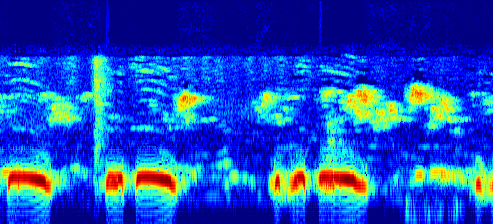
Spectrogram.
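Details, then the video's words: Kept Malaysian spotted dove cooing: mellow arched coos, some preceded by a quick stuttered note, spaced unevenly over a few seconds, with soft chirps and twitters from other birds in the background. "Cu Gáy Malaysia Căng Lửa, Chơi Từ Sáng Tới Tối"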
